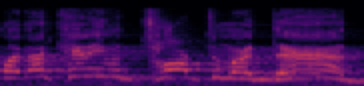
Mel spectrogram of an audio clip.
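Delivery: ordinary talk, nothing marked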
